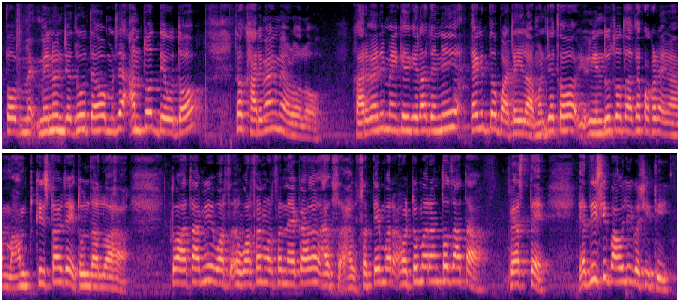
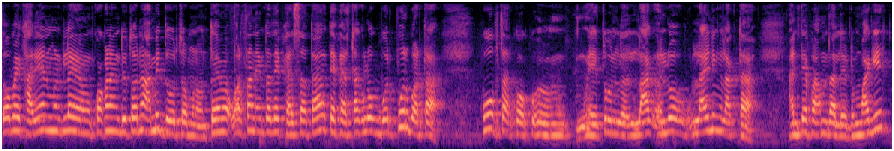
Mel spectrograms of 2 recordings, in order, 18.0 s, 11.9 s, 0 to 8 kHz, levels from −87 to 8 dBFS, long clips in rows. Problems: constant background noise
